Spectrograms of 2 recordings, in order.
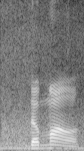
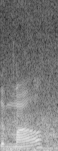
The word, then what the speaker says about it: The Mall: made it to pakistan palace and this is the mall where i just cycled through just now it's not pronounced the mall apparently it's called the mao and that's the monument over there buckingham palace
